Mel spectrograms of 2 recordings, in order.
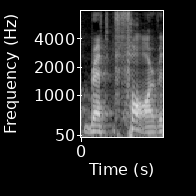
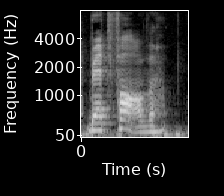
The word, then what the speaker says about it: Brett Favre: För han, det ska alltså uttalas Brett Favre, det stavas Favre egentligen. Så han säger Brett Favre.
